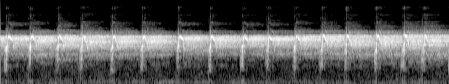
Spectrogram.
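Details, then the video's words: Grey-cheeked bulbul song in the ngetik ngipik style, used to train other caged birds: a steady, high buzzing trill broken by sharp ticks about four times a second. "masteran cucak jenggot gacor beset ngetik ngipik untuk segala burung apapun nyaut"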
